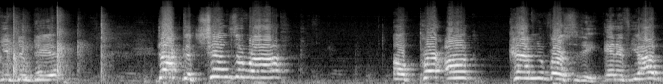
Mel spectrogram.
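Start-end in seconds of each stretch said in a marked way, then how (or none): none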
